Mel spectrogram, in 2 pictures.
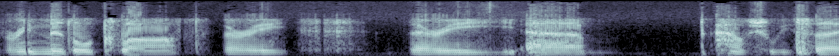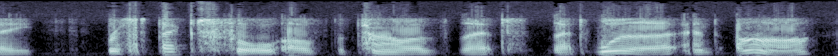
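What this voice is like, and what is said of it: English accent. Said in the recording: “you can probably hear it in my accent ... is my English upbringing”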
